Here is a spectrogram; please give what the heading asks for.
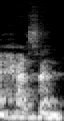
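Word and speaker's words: hasn't: আছে আপু এটা হবে হ্যাভেন্ট এবং এটা হবে হ্যাজেন্ট সিম্পল এখানে কোন কষ্ট করার দরকার নেই হ্যাভেন্ট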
